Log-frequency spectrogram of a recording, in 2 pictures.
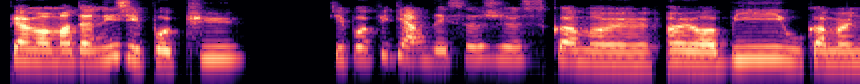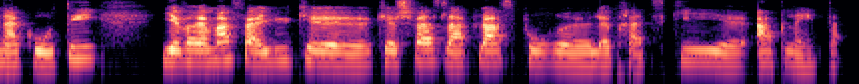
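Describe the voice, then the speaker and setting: This woman, a ThetaHealing instructor in her thirties from Quebec, talks as a guest in a relaxed interview, her Québécois accent threaded with fillers and restarts. Her mid-range voice keeps fairly even intonation at a normal speed and sounds pushed and bright.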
